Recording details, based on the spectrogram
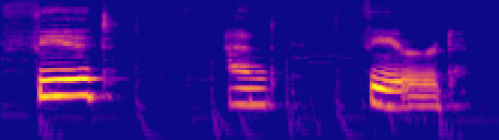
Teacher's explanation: In Australia, we don't pronounce the final R consonant sound when it follows a vowel sound.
